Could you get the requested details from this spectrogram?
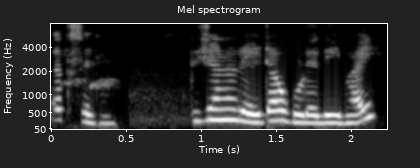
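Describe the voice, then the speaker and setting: A woman doing excited gameplay commentary, dropping Hindi phrases in as she counts and clicks. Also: a little high, fast talker, no room sound. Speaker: gaming channel host.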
